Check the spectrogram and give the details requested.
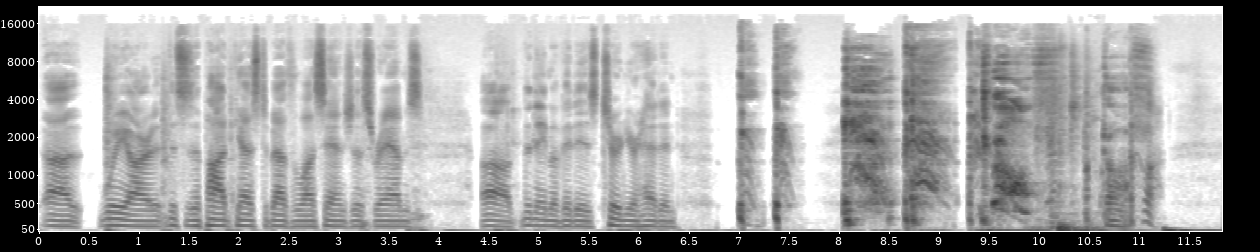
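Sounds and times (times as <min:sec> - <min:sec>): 
speech: 0:00.1 - 0:08.2, 0:10.7 - 0:11.3
person coughing: 0:07.0 - 0:11.2.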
